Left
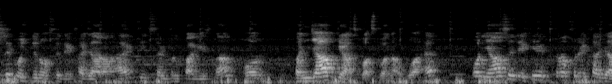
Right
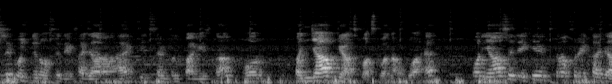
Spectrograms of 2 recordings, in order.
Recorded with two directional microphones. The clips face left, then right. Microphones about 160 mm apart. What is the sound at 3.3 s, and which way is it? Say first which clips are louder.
Speech: left 1 dB; 15° left (ahead or behind).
